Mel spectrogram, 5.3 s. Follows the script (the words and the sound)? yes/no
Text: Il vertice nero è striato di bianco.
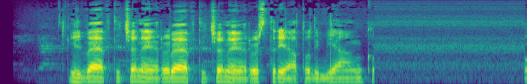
no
